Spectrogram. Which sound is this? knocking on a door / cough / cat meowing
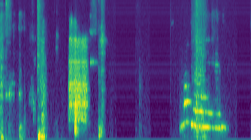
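cat meowing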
